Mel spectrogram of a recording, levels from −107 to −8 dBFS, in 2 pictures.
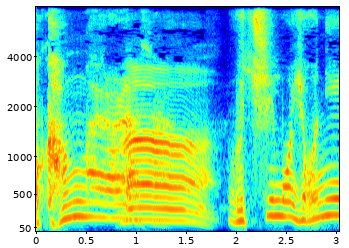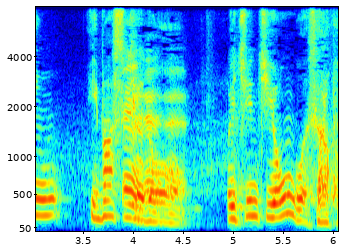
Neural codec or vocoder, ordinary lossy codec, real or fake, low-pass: none; none; real; none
